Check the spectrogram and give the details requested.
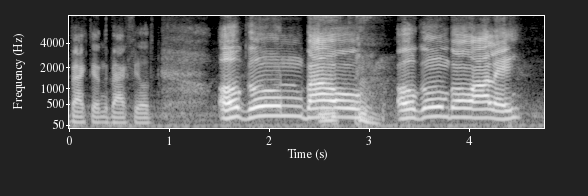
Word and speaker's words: Ogunbowale: Ogunbowale. 4 carries. Did I say it right? Close. Ogunbowale.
